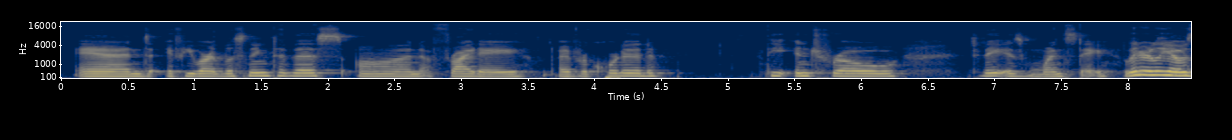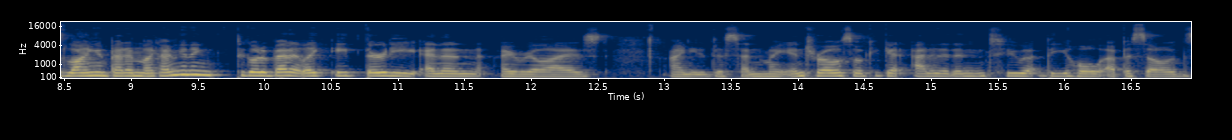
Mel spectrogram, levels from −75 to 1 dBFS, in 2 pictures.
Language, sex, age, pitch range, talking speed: English, female, 20-39, 160-190 Hz, 190 wpm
